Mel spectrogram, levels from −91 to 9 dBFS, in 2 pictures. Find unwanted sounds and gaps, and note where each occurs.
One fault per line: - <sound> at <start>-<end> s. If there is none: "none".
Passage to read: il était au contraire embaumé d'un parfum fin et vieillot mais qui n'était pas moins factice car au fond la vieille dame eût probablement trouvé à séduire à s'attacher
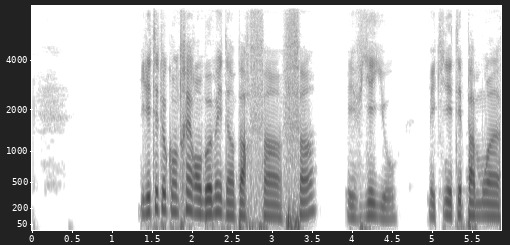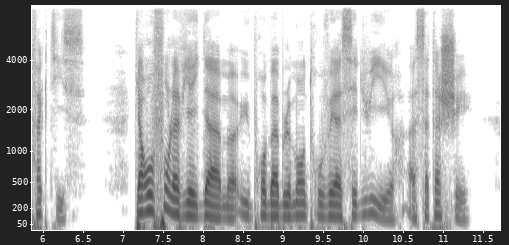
none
